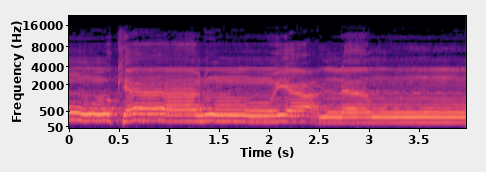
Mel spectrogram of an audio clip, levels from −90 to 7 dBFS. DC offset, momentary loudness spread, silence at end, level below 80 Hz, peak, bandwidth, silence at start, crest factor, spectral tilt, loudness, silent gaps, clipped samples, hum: under 0.1%; 3 LU; 0 s; -72 dBFS; -10 dBFS; 14.5 kHz; 0 s; 12 dB; -5 dB/octave; -22 LUFS; none; under 0.1%; none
